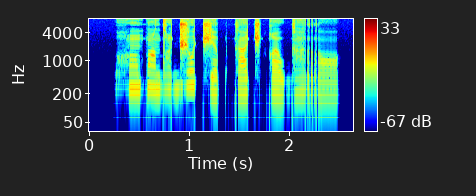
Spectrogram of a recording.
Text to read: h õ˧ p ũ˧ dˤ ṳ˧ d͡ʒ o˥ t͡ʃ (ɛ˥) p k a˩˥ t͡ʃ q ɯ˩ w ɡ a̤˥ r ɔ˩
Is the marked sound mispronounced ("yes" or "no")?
yes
